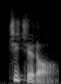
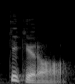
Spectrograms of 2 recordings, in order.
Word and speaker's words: Cicero: in ecclesiastical Latin but in classical Latin there is no cha the letter c is only a C Sound and thus his name is Kiko and it means a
